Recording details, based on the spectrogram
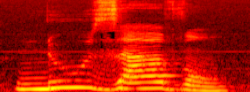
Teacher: there are a few parts of this conjugation that have a liaison, and that's where you see that z sound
